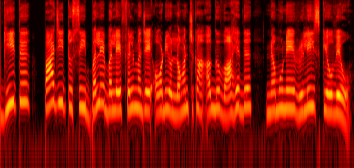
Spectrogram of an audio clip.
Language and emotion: Sindhi, neutral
